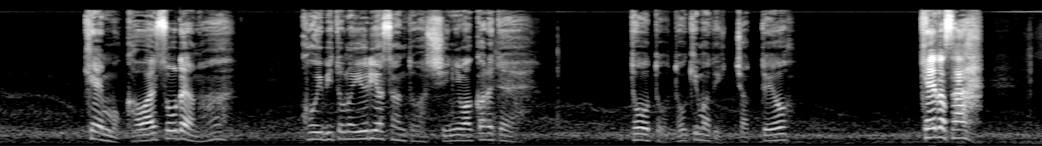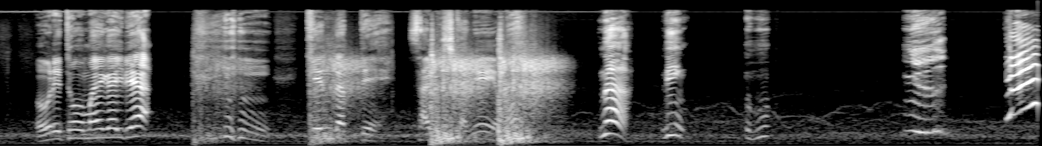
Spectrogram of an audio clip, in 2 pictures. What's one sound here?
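A young man speaks with strong emotion, close by.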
